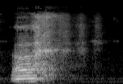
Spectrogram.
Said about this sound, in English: Is it a dog? Yes, it is.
